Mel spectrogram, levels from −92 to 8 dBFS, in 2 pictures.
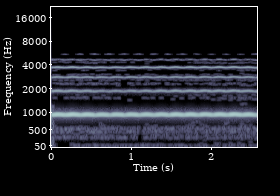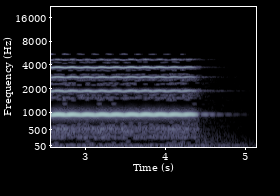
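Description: A short piece of music with heavy damage all the way through, most likely from MP3 compression at a starved bitrate. The sound points to something around 16 kbps. Everything above 5.5 kHz is gone, so the top end sounds dull and boxed in. What's left has that watery, swirly texture, because quieter frequency detail keeps dropping in and out from one frame to the next, and the attacks come across smeared.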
